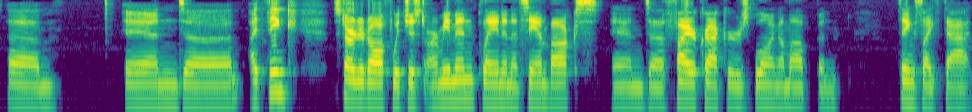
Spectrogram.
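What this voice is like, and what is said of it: Rural Indiana American accent. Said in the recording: “I grew up in rural Indiana. You'll hear that in my voice.”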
